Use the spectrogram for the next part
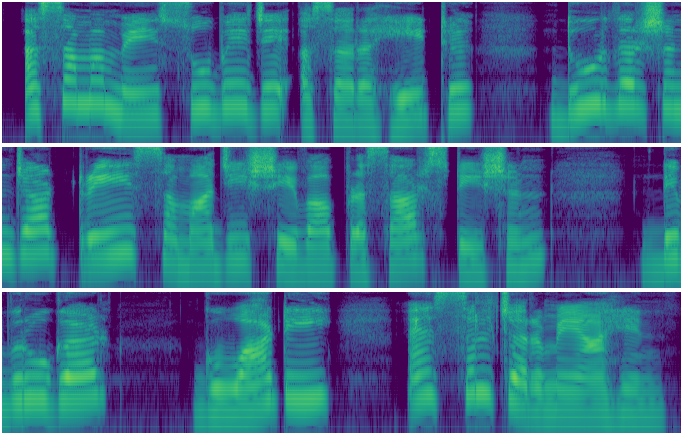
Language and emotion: Sindhi, neutral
